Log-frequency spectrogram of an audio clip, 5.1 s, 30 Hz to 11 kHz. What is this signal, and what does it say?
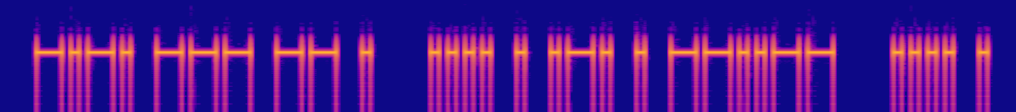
Morse code, heard as a keyed tone, about 28 wpm, 700 Hz. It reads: COME HERE, HE
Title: Sentences from Top 1500 Words 28wpm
